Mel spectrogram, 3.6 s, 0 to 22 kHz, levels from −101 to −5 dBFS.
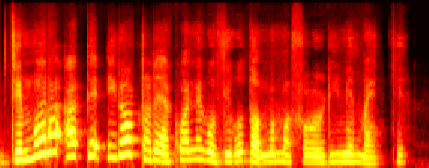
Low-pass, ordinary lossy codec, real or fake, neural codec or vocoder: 19.8 kHz; none; fake; codec, 44.1 kHz, 2.6 kbps, DAC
